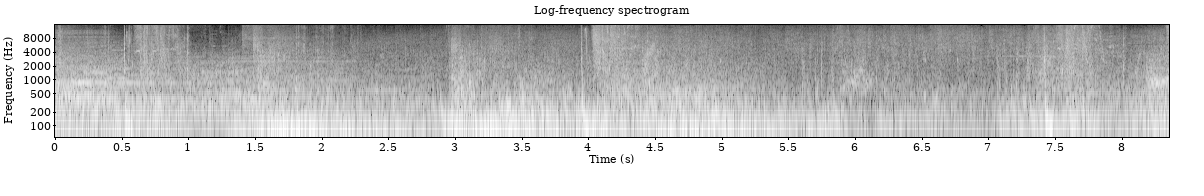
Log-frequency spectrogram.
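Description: A gun fires in bursts.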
